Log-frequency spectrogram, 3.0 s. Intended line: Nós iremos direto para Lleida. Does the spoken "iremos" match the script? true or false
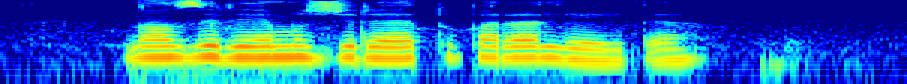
true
